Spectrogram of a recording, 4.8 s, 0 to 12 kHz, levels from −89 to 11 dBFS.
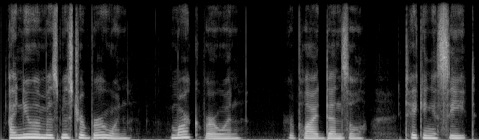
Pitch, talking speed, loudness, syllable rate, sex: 205 Hz, 150 wpm, -17 LUFS, 5.3 syllables/s, female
